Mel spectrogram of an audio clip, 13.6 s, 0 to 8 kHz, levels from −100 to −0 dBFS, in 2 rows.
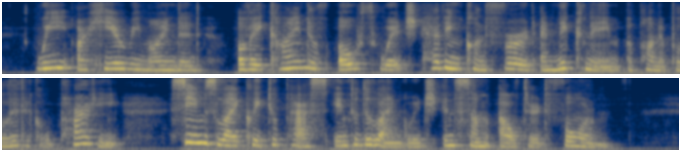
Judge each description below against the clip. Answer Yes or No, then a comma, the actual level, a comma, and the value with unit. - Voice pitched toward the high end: Yes, high, 205 Hz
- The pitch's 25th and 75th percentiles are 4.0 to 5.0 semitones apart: Yes, average, 4.4 semitones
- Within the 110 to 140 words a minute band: Yes, slow, 135 wpm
